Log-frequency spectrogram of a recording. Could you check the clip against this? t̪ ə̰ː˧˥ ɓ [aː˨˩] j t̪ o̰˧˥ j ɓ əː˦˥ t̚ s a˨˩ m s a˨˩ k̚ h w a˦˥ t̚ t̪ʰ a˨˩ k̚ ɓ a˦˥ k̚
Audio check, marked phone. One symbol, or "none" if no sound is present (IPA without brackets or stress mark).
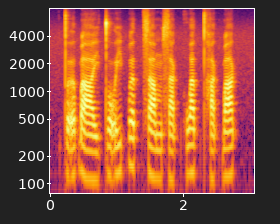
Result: aː˨˩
